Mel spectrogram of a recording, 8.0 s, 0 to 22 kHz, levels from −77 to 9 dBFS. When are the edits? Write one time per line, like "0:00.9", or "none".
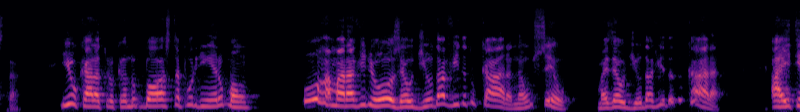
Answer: none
